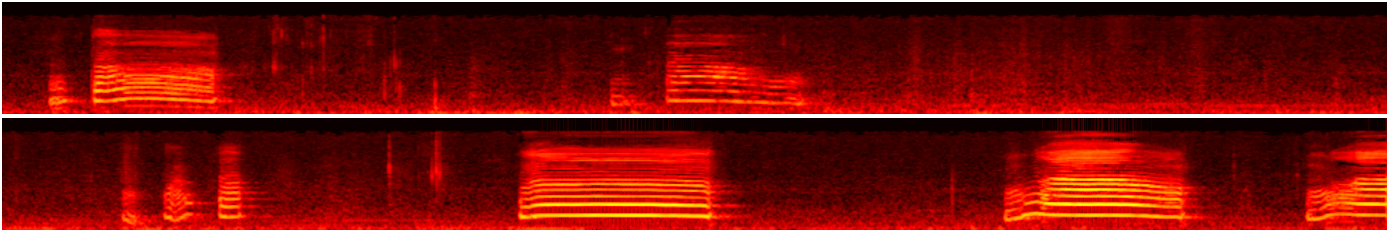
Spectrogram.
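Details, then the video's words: Siamese cat meowing indoors in four separate bouts spread across the recording, each a drawn-out harmonic meow, the later two longer and louder, with quiet gaps and faint background rustle between them. "Siamese Cat Meowing"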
